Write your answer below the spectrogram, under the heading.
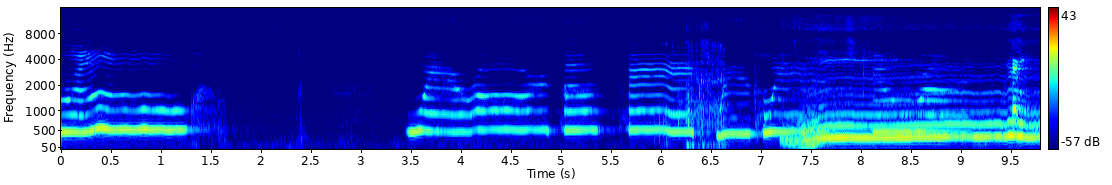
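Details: Boston Terrier howling along with its owner early on a Sunday morning, sustained tonal howls held steady, broken by pauses, then a woman's sung voice joining with lower sliding notes as the dog keeps howling.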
